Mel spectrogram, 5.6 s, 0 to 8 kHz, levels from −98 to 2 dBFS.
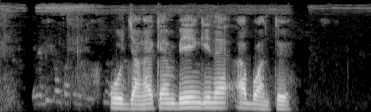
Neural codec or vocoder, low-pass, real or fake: none; 7.2 kHz; real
